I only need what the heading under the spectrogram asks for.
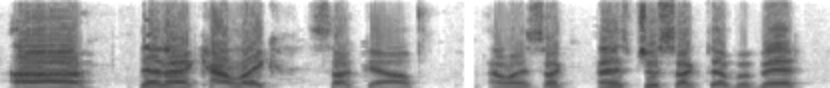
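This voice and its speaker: A man of ordinary pitch hosts a podcast, recounting events in a loose, animated way. He acts out both sides of conversations and swears casually. His voice sounds dry, with no room echo. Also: moderate pace. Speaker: podcast host. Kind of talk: casual storytelling.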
